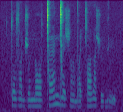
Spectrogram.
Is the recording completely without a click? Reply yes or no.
no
